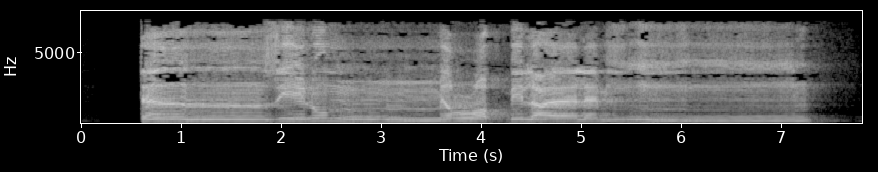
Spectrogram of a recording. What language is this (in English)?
Arabic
